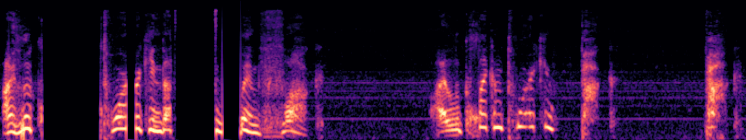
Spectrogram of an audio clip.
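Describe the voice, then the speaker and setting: A man's voice: very high-pitched, lively intonation, takes it slowly, vocal fry, pauses often, no echo. Chatty young man streaming outdoors. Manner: chatty, talks to viewers, frequent swearing and fillers. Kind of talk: casual live-stream vlogging. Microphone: phone held while streaming.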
